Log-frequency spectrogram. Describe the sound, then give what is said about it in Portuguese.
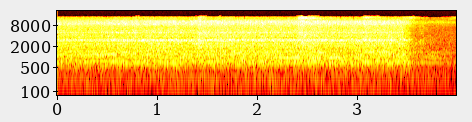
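A coffee machine lets out a loud, steady hiss of steam while a coffee is being made, like a steam train venting, which holds for a few seconds and then cuts off abruptly to a quieter background. “Segue-se o som de algo que mais parece um comboio a lançar vapor.”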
